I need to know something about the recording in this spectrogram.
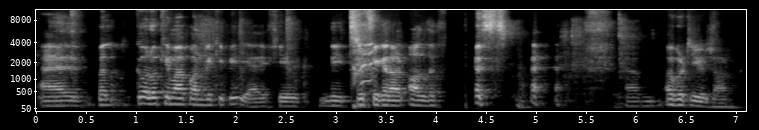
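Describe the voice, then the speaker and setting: A man's voice: mid-range voice, normal speed. A man hosting a webinar and introducing the guest speaker over a video call, hesitant and full of ums. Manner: hesitant, with ums and light laughs. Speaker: webinar host. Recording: echoey room with faint hiss.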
